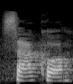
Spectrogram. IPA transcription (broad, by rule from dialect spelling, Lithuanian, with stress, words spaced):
ˈsɑːkoː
